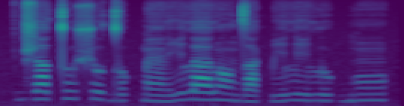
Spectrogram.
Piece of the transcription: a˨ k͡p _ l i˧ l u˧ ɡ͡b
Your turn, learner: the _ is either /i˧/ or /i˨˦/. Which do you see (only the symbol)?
i˨˦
